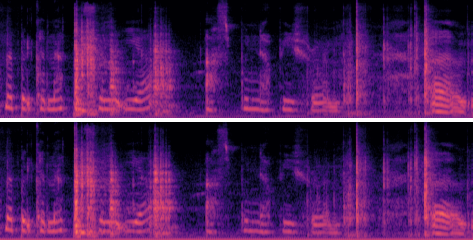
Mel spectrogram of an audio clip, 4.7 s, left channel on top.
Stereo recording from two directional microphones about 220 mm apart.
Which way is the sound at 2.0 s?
30° left (ahead or behind).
